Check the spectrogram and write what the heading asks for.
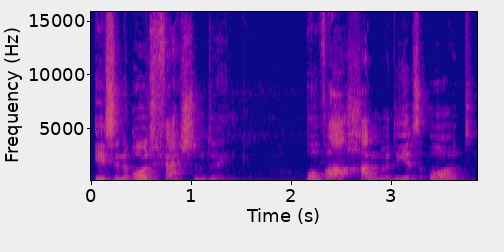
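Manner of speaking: put-on lilting, vaguely European accent, pitch swooping up; wandering foreign accent. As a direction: play a courtly stranger with a muddled European accent. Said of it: "his accent keeps jumping around a lot".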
